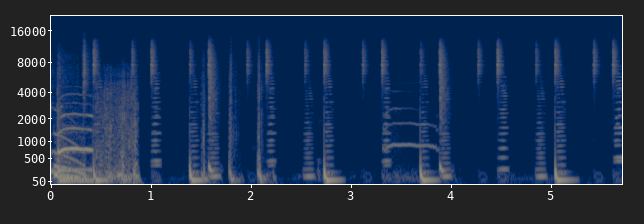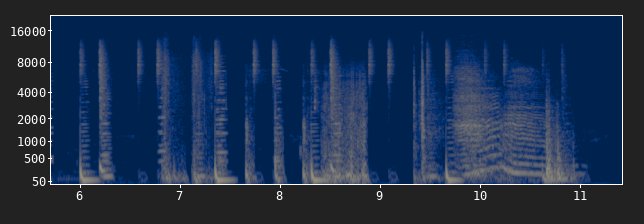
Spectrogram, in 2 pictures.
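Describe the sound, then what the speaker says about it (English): Playful Animal Crossing video game music laced with scattered cat meows, short melodic mews popping up between bright plucked notes in a quiet, gentle loop. "I love this music because it just has random cats in it."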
